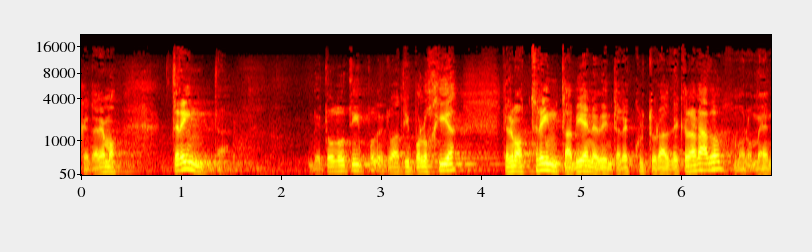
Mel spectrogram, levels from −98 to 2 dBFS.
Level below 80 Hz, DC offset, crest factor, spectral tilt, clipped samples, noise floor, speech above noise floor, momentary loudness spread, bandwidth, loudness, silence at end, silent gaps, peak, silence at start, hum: -60 dBFS; under 0.1%; 20 dB; -6 dB/octave; under 0.1%; -54 dBFS; 30 dB; 17 LU; 16 kHz; -23 LUFS; 0 s; none; -4 dBFS; 0 s; none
